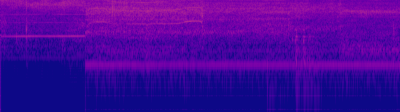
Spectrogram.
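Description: Faint steady hum and hiss of workshop background, with a couple of light knocks as pine boards are lifted and set down at the pocket-hole jig.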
